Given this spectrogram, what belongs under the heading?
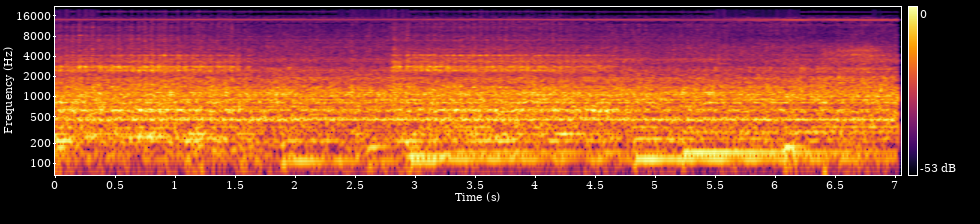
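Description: A wood lathe turning an owl carving, a steady mechanical hum and whir running continuously at moderate level, with no speech over it.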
